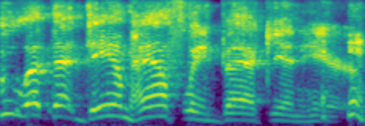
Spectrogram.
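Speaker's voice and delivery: called out loudly in a character voice. Voicing a bartender who yells across the room: bartender yelling. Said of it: "the bartender yells out".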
